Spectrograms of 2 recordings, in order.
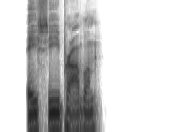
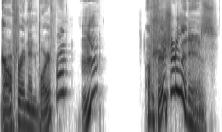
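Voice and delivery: high wise little alien voice; Yoda voice; 8 semitones higher than usual. Pretend. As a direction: talk backwards like Yoda, squeaky. Yoda-style talk about dating.

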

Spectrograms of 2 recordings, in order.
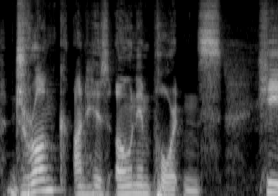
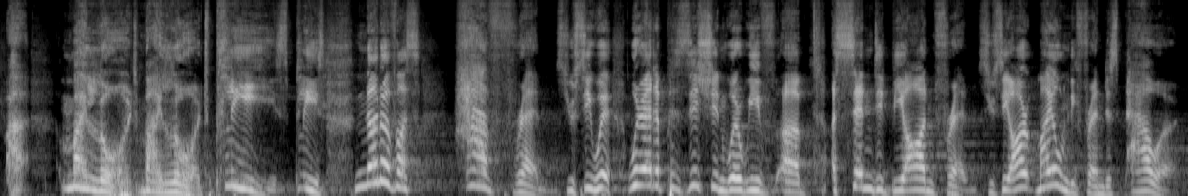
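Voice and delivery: put-on higher-pitched, halting old courtier; old adviser, pleading; 6 semitones higher than usual. Old man approaches his lord, pleading nervously. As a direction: beg his lordship with fussy deference.

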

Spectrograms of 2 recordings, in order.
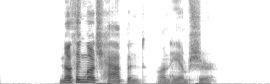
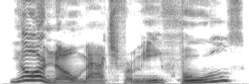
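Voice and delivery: villain yelling; 5 semitones higher, much slower than usual. Acted. Wizard gloats over the frozen villagers, taunting yell. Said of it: "he yelled".

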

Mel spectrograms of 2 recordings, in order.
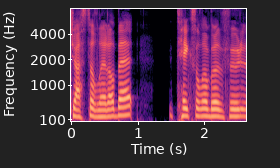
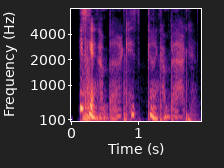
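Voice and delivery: hushed whisper to herself; quiet whispered reassurance to herself; anxious whisper; 6 dB quieter than usual. Acted. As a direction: whisper it like a hopeful prayer. Bride alone hoping.

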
